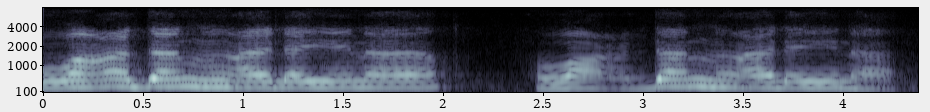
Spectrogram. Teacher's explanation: یہاں غنہ نہیں کرنا بلکہ اظہار کرنا ہے، چونکہ آگے حروف حلقی میں سے عین ہے، علینا ایک سیکنڈ کی مد ہو۔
